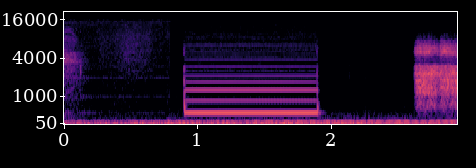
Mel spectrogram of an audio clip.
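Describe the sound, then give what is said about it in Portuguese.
A telephone tone sounds while a guest is being called for an on-air interview. It is a single steady, buzzy tone lasting about a second, followed by a brief burst of noise. “Agora a gente vai ligar para Rafinha Bastos, o humorista. Vamos lá.”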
